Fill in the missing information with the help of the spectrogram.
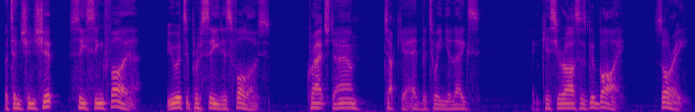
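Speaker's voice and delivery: lightly clipped English accent, slow and mocking; a hint of a dry English officer, toying with them. Colonist replies over the comms in an English accent. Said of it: "voiced by a man with a well-defined English accent".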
